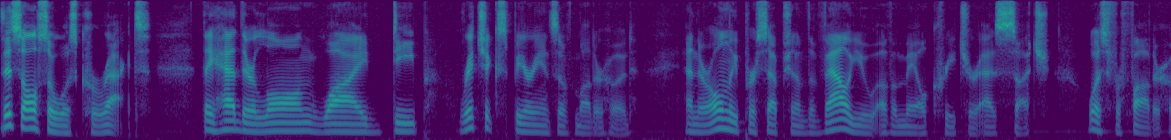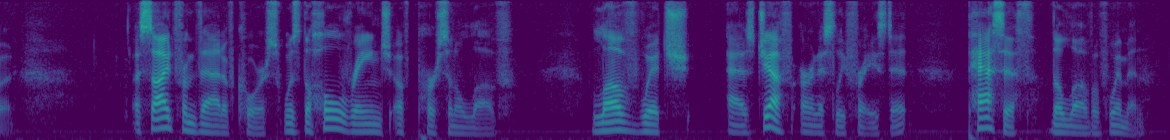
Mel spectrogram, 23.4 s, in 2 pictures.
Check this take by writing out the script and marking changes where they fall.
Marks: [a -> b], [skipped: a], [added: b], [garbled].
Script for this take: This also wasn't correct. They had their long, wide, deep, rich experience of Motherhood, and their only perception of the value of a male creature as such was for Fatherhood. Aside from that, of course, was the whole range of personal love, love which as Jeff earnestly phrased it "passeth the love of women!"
This also [wasn't -> was] correct. They had their long, wide, deep, rich experience of Motherhood, and their only perception of the value of a male creature as such was for Fatherhood. Aside from that, of course, was the whole range of personal love, love which as Jeff earnestly phrased it "passeth the love of women!"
